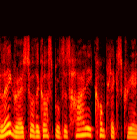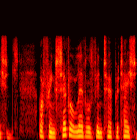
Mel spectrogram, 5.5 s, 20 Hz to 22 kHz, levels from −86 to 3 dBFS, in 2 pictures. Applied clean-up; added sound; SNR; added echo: none; none; none; none.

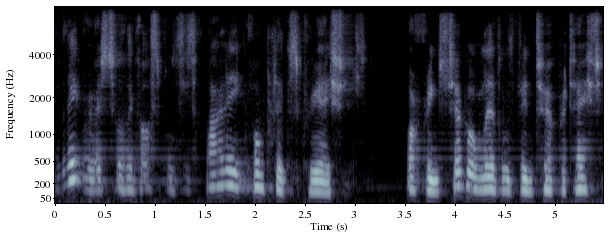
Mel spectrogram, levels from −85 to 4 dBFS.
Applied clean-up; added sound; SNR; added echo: neural mask model DeepFilterNet 3.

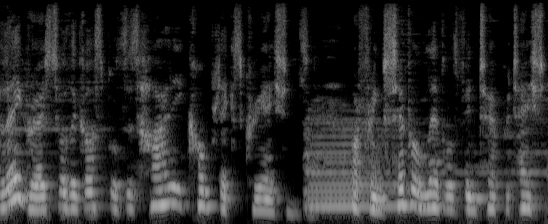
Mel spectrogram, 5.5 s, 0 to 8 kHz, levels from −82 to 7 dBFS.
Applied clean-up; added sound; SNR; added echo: classical method WPE with log-MMSE.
